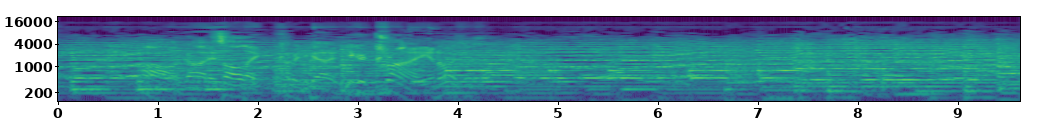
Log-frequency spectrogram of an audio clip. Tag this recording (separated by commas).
Speech, Violin, Music, Musical instrument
